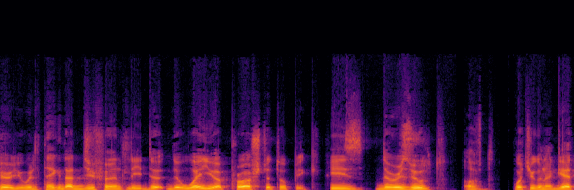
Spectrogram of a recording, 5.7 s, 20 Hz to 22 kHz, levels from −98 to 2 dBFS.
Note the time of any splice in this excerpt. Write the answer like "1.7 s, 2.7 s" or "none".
3.2 s, 4.9 s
